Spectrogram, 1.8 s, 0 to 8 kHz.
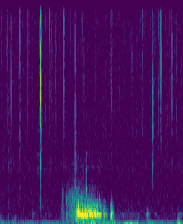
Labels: {"label": "biophony, low growl", "recorder": "SoundTrap 300"}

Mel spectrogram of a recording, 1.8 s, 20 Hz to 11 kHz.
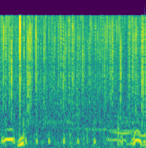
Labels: {"label": "biophony, cascading saw", "recorder": "SoundTrap 600 or HydroMoth"}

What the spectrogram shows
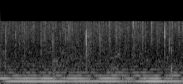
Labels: {"label": "biophony, midshipman", "recorder": "SoundTrap 500"}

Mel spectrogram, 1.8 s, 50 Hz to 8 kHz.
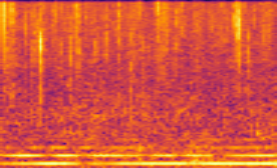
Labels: {"label": "biophony, midshipman", "recorder": "SoundTrap 500"}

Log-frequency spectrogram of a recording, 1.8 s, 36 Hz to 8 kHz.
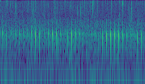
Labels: {"label": "biophony, rattle", "recorder": "SoundTrap 500"}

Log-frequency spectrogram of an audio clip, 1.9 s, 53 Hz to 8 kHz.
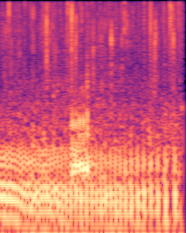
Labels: {"label": "biophony, grouper groan", "recorder": "SoundTrap 300"}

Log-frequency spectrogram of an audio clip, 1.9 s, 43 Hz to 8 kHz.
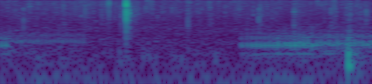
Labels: {"label": "biophony, croak", "recorder": "SoundTrap 500"}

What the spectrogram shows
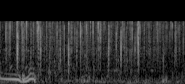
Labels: {"label": "biophony, cascading saw", "recorder": "SoundTrap 600 or HydroMoth"}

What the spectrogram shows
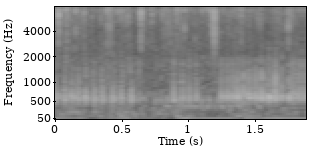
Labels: {"label": "biophony, rattle response", "recorder": "SoundTrap 500"}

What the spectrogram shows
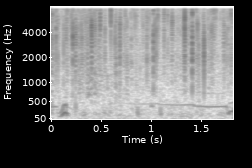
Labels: {"label": "biophony, cascading saw", "recorder": "SoundTrap 600 or HydroMoth"}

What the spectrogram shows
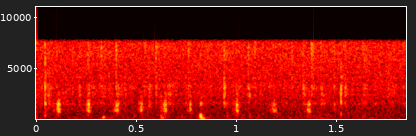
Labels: {"label": "biophony, grazing", "recorder": "SoundTrap 600 or HydroMoth"}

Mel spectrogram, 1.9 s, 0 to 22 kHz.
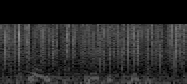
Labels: {"label": "biophony, cascading saw", "recorder": "SoundTrap 600 or HydroMoth"}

